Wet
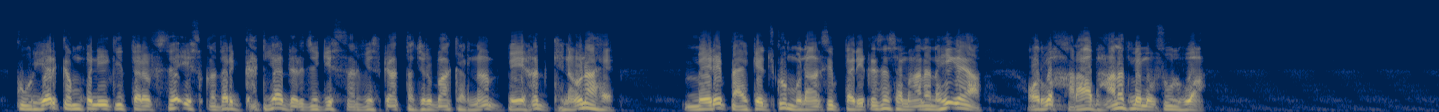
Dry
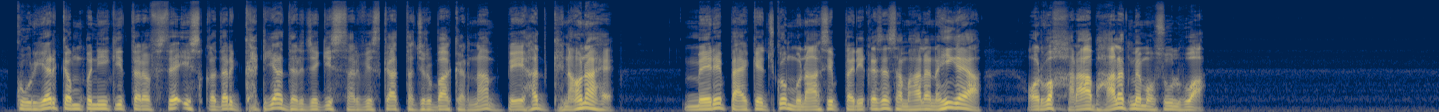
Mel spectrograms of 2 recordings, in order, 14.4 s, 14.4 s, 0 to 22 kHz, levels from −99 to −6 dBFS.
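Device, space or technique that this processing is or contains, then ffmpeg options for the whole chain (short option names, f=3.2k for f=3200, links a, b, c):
barber-pole phaser into a guitar amplifier: -filter_complex "[0:a]asplit=2[a][b];[b]afreqshift=-2.1[c];[a][c]amix=inputs=2:normalize=1,asoftclip=type=tanh:threshold=-22.5dB,highpass=76,equalizer=f=250:t=q:w=4:g=7,equalizer=f=400:t=q:w=4:g=5,equalizer=f=2k:t=q:w=4:g=-5,equalizer=f=3.1k:t=q:w=4:g=-7,lowpass=f=4k:w=0.5412,lowpass=f=4k:w=1.3066,volume=-4.5dB"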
